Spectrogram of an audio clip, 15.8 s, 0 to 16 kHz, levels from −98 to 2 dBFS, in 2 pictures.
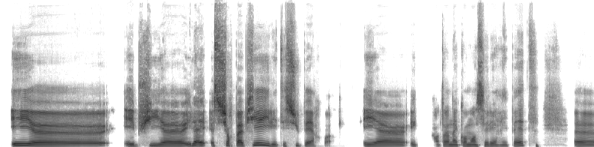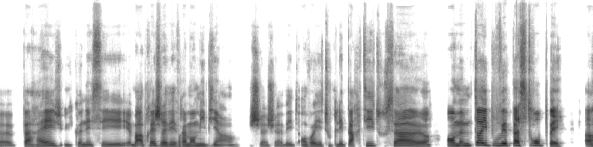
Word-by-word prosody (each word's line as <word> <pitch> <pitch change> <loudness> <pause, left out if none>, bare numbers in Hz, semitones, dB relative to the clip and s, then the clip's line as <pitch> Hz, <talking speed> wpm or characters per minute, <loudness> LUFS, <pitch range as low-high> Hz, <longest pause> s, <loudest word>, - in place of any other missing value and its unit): et 200 0 +4
heu, 160 -3 +1 0.3
et 180 -1 0
puis, 180 +1 +2
heu, 160 -2 +2
il 190 - 0
a 180 0 +3
sur 180 +3 +6
papier, 240 +7 +3
il 210 - -2
était 155 0 -10
super, 185 +2 +1
quoi - - -16 0.4
et 170 -2 +1
heu, 145 -2 -1
et 150 -3 -9 0.2
quand 165 0 -12
on 160 -1 -4
a 150 - -5
commencé 160 0 -3
les 150 -2 -7
répètes, 145 +8 -8 0.5
heu, 135 -6 -6
pareil, 165 +7 -1
je - - -5
il 140 - -13
connaissait 145 -2 -5
bah, - - +2
après 205 0 -1
je 180 -1 +6
l'avais 165 -3 -1
vraiment 165 +2 -3
mis 180 -2 -4
bien, 140 -2 -4
hein, 125 +6 -14 0.2
je - - +2
lui - - -12
je - - -4
lui - - -12
avais 140 -1 -10
envoyé 155 -1 -6
toutes 160 +2 -8
les 155 -1 -5
parties 200 +9 -2
tout 195 - -8
ça, 195 -2 +3
heu, - - -5 0.2
en 185 0 +4
même 195 +2 0
temps, 255 - +7
il 245 -3 +7
pouvait 215 0 +3
pas 220 +1 +6
se - - +1
tromper, 225 - +2 0.3
hein! - - +1
165 Hz, 210 wpm, -22 LUFS, 150-190 Hz, 0.5 s, temps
